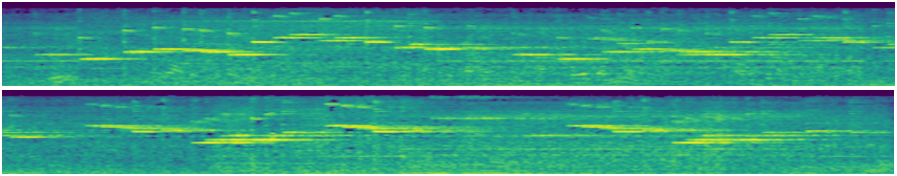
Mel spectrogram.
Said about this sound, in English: but the idea behind this is that there's an RC car with a tiny little mallet, and each bottle that this thing is hitting as it drives in a perfectly straight line down a parking garage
